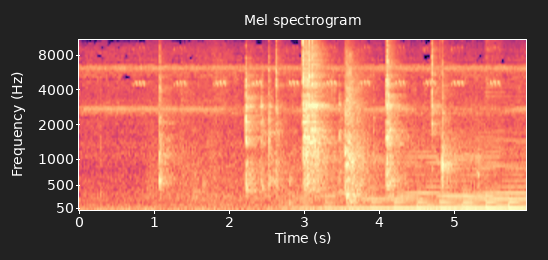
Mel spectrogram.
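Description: Ceramic lids and a spoon clink against serving dishes.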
